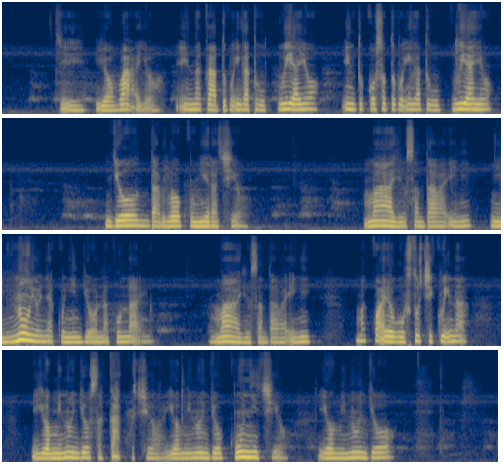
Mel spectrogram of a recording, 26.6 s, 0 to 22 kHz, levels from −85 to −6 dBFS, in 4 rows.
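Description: A speech clip with plainly audible Opus compression damage throughout. The sound is grainy and rough, with a noisy texture in place of clean tone. Content still reaches about 20.2 kHz. The likely cause is Opus in its music mode filling starved bands with noise, which fits a bitrate near 16 kbps.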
